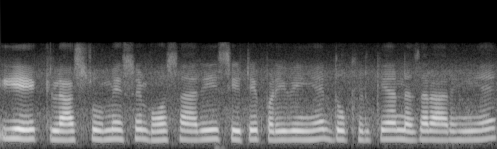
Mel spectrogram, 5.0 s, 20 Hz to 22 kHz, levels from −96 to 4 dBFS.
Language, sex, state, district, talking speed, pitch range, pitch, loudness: Hindi, female, Uttar Pradesh, Budaun, 215 wpm, 200-215 Hz, 205 Hz, -18 LUFS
